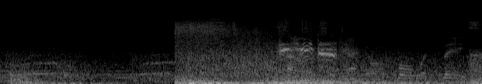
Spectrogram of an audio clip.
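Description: A naval artillery barrage lands in Company of Heroes, a World War II strategy game: a heavy, sustained roar of explosions breaks in partway through over a low battlefield rumble, under game effects with no clear talk.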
